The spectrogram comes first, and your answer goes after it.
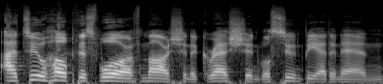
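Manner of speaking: loud mock Southern belle accent; hammed-up Southern belle. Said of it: "It's fucking hamming it up as shit".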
